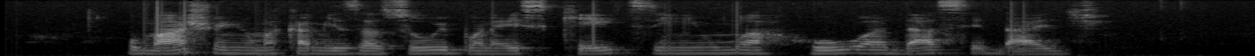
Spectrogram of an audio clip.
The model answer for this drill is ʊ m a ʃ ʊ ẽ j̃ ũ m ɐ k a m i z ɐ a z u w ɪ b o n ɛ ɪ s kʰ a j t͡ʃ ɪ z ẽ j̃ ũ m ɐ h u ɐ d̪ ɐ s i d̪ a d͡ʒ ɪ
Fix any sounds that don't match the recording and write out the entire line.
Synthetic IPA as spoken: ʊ m a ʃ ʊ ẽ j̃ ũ m ɐ k a m i z ɐ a z u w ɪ b o n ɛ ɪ s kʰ e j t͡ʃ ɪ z ẽ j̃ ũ m ɐ h u ɐ d̪ ɐ s i d̪ a d͡ʒ ɪ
